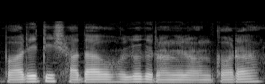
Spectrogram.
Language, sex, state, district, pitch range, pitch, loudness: Bengali, male, West Bengal, Cooch Behar, 110-125 Hz, 115 Hz, -17 LUFS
